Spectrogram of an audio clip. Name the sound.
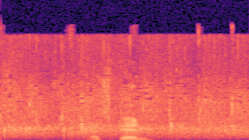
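audience applause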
